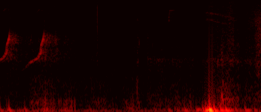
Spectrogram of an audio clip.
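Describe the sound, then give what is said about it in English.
Birds chirp outdoors on a sloping hill: two quick, faint, rising chirps open the moment, followed by a soft, low rumble. “the birds are chirping and telling us that everything is wonderful”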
